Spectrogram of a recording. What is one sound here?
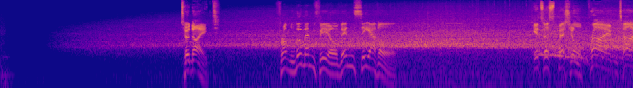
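A large stadium crowd roars and cheers, growing louder.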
